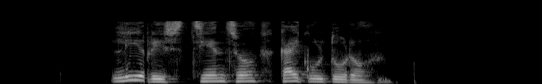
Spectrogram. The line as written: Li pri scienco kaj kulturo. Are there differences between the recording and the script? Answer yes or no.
no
